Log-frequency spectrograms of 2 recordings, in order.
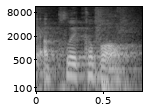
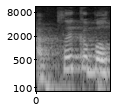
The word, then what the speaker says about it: applicable: 其实两个说就可以 abdomen 跟 abdomen 都可以都通 The stress is now on the first syllable. The next one, some people still say applicable. This is not applicable to the problem we're talking about.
